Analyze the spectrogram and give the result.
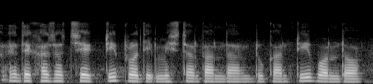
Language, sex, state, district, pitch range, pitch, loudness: Bengali, male, Tripura, Unakoti, 135-155 Hz, 140 Hz, -19 LUFS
